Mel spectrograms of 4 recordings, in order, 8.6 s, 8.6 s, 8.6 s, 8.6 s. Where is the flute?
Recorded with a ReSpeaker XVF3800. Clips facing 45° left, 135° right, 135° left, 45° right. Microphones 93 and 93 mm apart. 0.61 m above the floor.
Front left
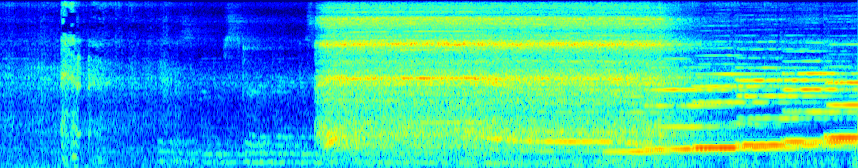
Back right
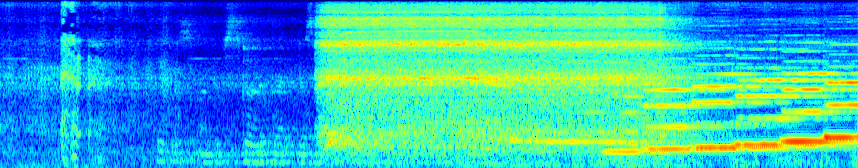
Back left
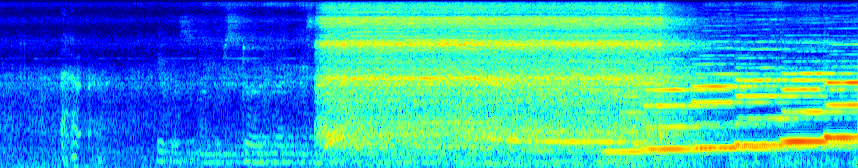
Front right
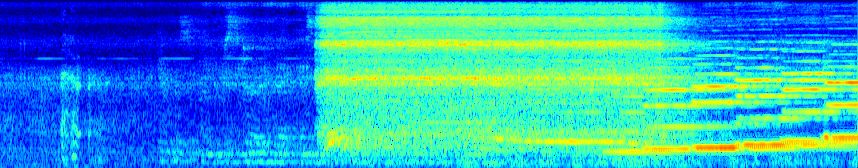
165° right, 3 m.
